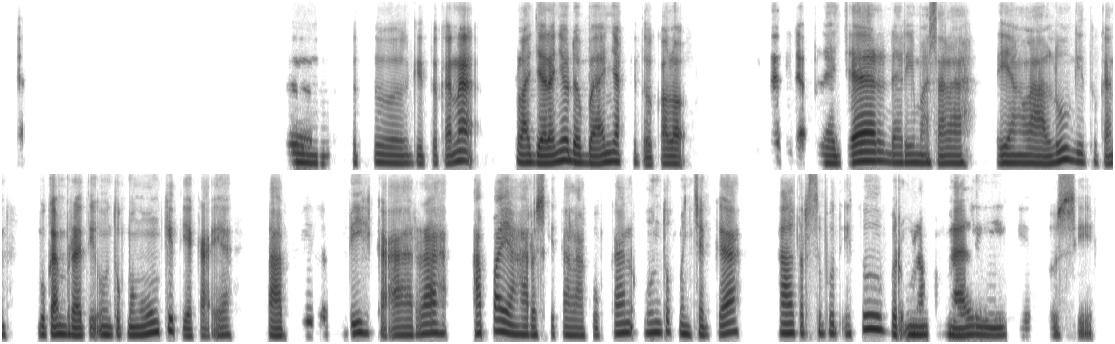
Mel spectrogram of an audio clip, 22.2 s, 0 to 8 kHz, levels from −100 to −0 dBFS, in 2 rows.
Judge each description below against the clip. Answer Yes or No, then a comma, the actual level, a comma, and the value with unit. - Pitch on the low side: No, medium, 145 Hz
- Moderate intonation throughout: Yes, average, 3.0 semitones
